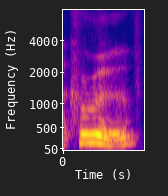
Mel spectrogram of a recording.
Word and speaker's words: keruv: And if you remember, the cherubim, or what you might know as the cherubim, but it's pronounced with a K, a keruv, is a type of angel.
